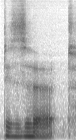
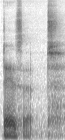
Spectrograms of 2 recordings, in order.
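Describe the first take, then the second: First: "Desert." said as dessert, stress on the second syllable; soft, musing "Desert." with the stress at the end; dessert pronunciation. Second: "Desert." said as the sandy place, stress on the first syllable; quiet, trying-out "Desert." stressed up front; desert pronunciation. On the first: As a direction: say "Desert." like the sweet, dih-ZURT. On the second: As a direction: say "Desert." as DEZ-ert. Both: Shown as a demonstration. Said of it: "they've just got two different pronunciations".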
